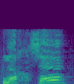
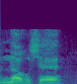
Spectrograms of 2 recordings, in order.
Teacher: يبقى احنا لو منعنا الهمس عن الخاء تبقى غين، ولو مشينا نفس في الغين تبقى خاء. هي الصفة الوحيدة الفاصلة بين الغين والخاء.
